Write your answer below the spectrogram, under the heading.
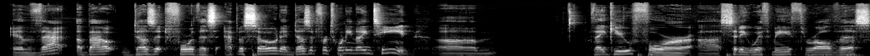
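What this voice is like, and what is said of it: Sick, off-sounding voice. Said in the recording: “my voice has been just bleh. I'm hoping to get over this, whatever this is”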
